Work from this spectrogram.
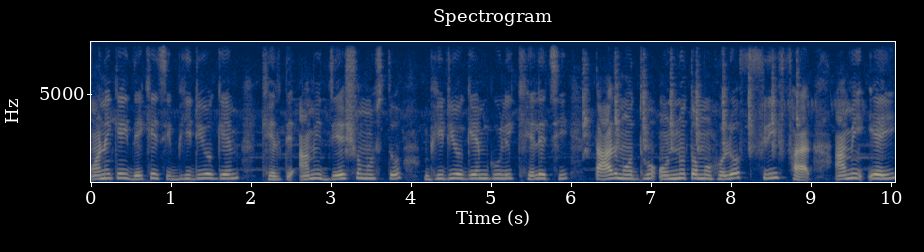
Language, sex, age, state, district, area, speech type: Bengali, female, 18-30, West Bengal, North 24 Parganas, rural, spontaneous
